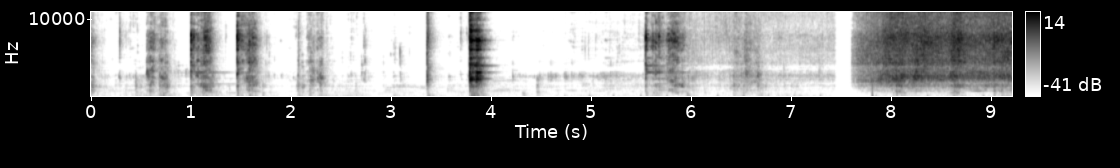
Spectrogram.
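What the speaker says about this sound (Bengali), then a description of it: "মশলার সঙ্গে আলু পটল সব ভালোভাবে কষে নেব" Potatoes and pointed gourd being sautéed with spices in a pan for a katla fish curry, with spatula scrapes and clatter against the pan over a low sizzle, then a steady louder hiss of frying near the end.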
